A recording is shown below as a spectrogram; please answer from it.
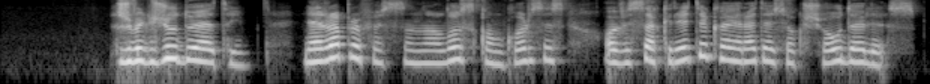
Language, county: Lithuanian, Vilnius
